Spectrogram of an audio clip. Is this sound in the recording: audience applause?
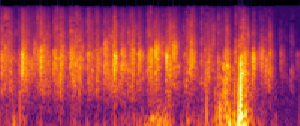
yes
